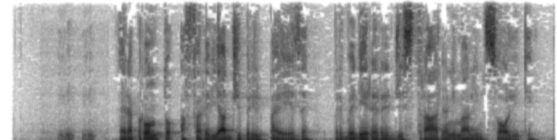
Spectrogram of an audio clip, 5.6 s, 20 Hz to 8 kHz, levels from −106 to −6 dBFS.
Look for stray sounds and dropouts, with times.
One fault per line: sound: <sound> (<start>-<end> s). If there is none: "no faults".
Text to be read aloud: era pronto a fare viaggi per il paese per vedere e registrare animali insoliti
sound: laugh (0.6-1.0 s)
